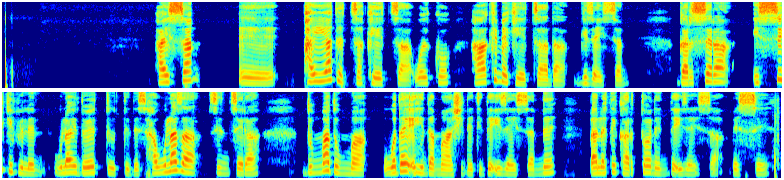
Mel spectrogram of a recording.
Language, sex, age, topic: Gamo, female, 25-35, government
